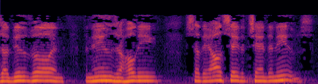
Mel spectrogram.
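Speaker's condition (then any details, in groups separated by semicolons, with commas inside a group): Stroke with facial paralysis; half of face paralyzed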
